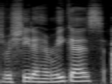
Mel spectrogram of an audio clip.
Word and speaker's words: Rashedah Henriques: So everybody who doesn't know me, all right, my name is Rashedah Henriques, also known as Shedah 3 on IG. And yes, I say it like that every single time.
